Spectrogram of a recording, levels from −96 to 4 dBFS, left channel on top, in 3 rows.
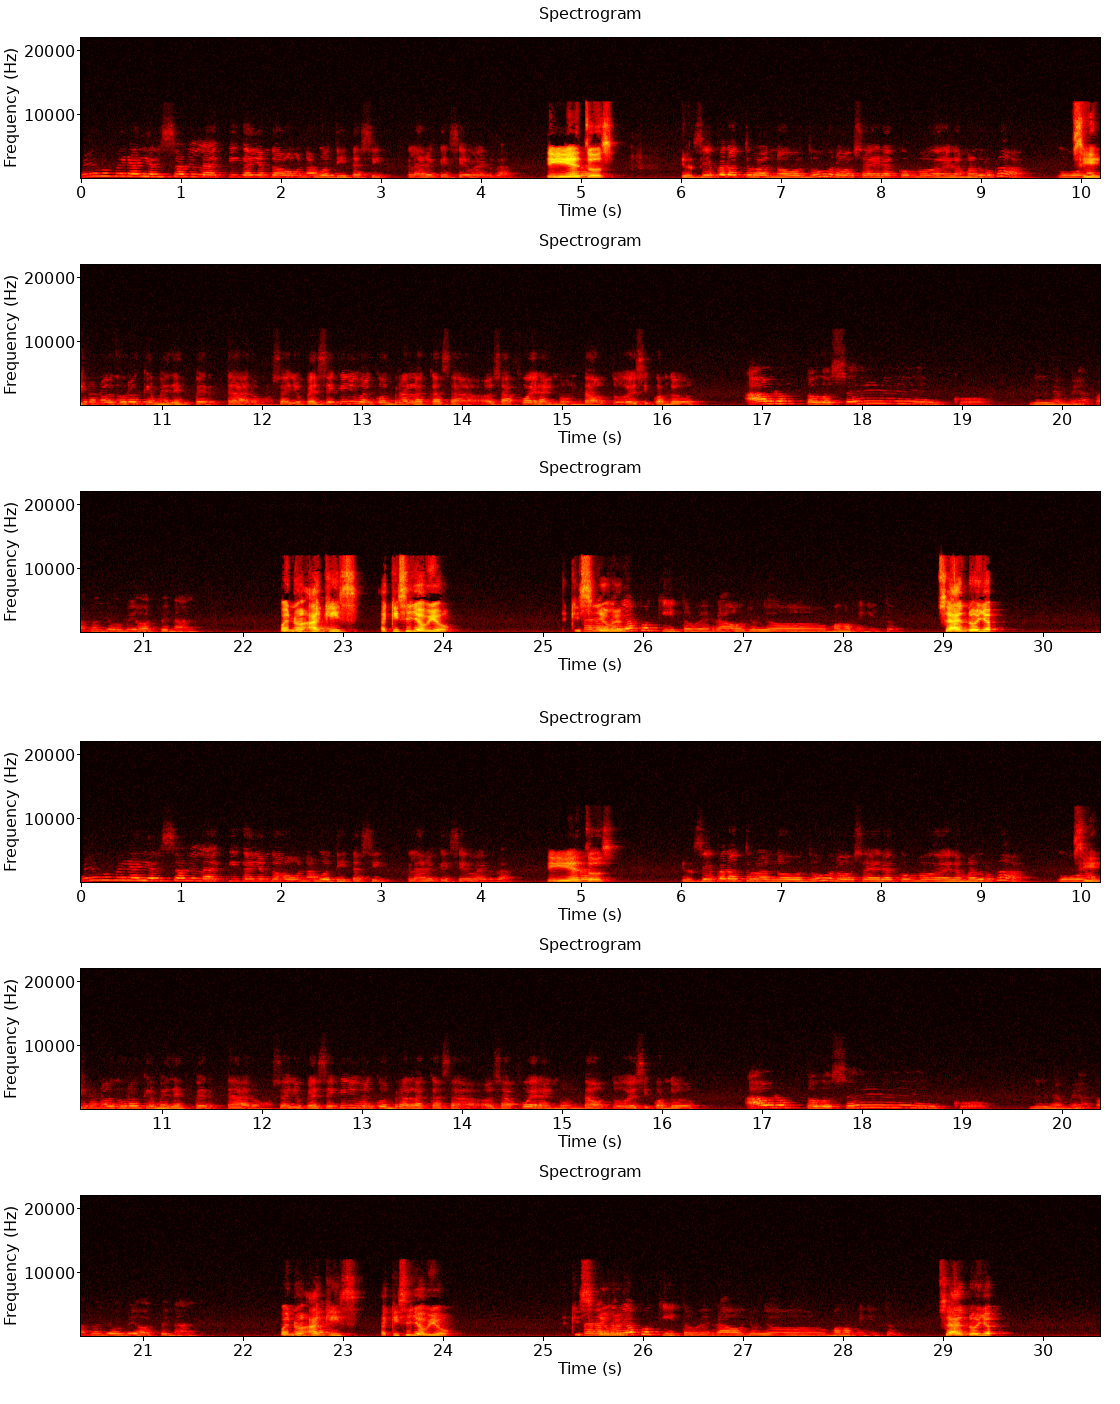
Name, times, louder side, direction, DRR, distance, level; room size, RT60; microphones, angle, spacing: voice 1, 0.0-4.3 4.9-5.2 6.2-9.5 9.8-16.3 16.8-19.2 19.7-21.5 22.6-22.9 25.4-28.6, left 1 dB, 20° left, 1.9 m, -44 dB
voice 2, 4.7-5.2 6.0-6.2 9.9-10.2 22.4-23.1 23.5-24.1 25.3-25.8 29.0-29.5, left 11 dB, 85° left, 0.3 m, -27 dB
9.0 x 5.7 x 5.5 m
head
